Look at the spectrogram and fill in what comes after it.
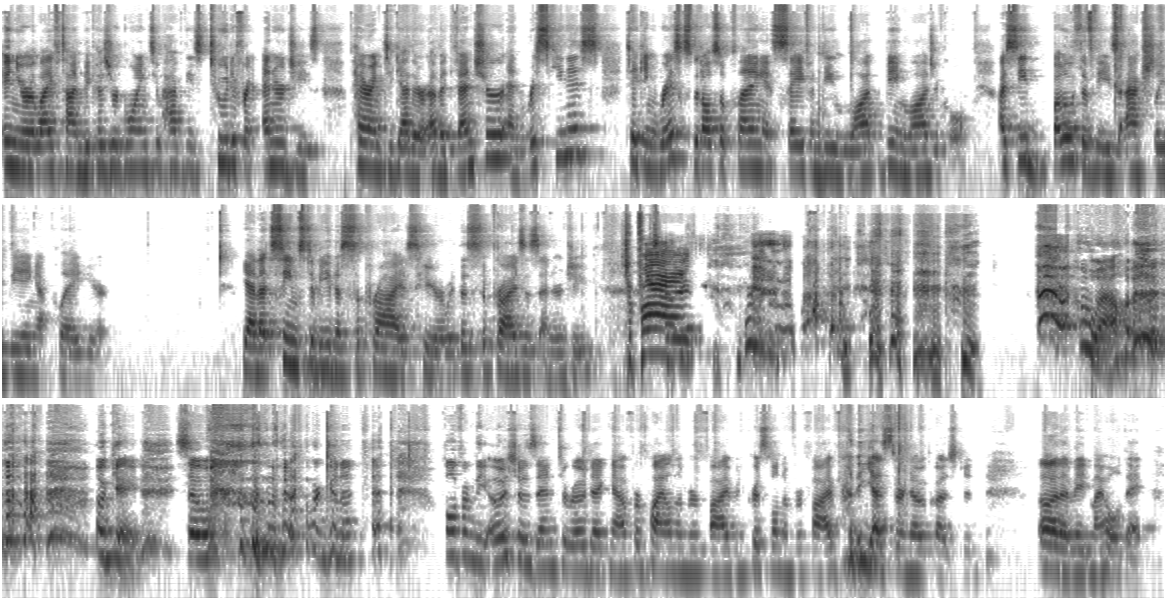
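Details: Adult woman; Typical speech.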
